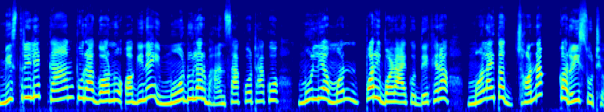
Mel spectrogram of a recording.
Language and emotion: Nepali, angry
